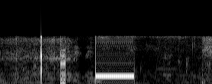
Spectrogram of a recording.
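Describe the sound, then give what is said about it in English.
Telephone call transfer tones on a call to the Scribner Plastics phone line: a couple of sharp clicks, then a single steady mid-pitched beep lasting about half a second, with faint line hiss on a thin, band-limited phone line. “You are being transferred to...”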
